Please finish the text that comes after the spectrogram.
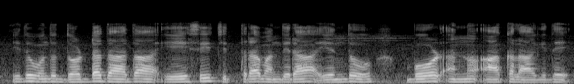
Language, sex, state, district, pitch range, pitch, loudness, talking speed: Kannada, male, Karnataka, Bangalore, 120-135 Hz, 125 Hz, -17 LUFS, 95 wpm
